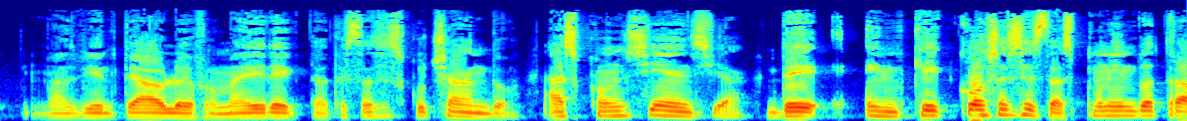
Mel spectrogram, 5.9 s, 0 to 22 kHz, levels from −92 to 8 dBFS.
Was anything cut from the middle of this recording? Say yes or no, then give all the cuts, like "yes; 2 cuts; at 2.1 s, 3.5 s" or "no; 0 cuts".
yes; 3 cuts; at 1.7 s, 2.7 s, 3.8 s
